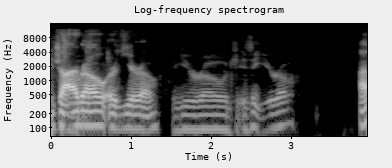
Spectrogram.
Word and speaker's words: gyro: and like I thinko definitely not gyro it's not gyro no I don't think so I heard Americans say that but it's Euro um I've had it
